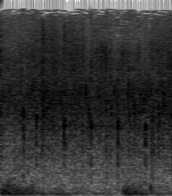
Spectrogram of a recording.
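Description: Live audience applauding, with two low swells underneath, one at the start and one about a second and a half in.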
